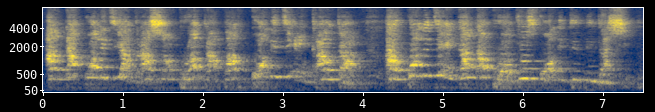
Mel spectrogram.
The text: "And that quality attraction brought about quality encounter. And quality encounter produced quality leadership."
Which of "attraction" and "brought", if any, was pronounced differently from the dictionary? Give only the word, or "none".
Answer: attraction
